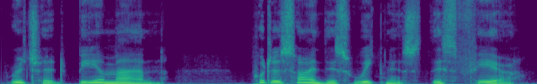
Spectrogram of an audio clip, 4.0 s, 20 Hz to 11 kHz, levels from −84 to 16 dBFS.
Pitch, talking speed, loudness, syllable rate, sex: 190 Hz, 150 wpm, -16 LUFS, 4.6 syllables/s, female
